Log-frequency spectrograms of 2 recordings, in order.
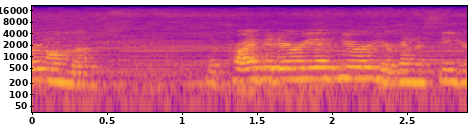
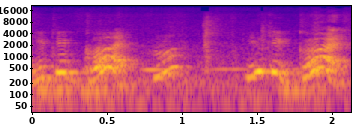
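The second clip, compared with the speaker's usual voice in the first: high, sing-song praise for a good dog; 8 semitones higher, slower than usual. Real, not acted. Praising the dog after grooming.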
